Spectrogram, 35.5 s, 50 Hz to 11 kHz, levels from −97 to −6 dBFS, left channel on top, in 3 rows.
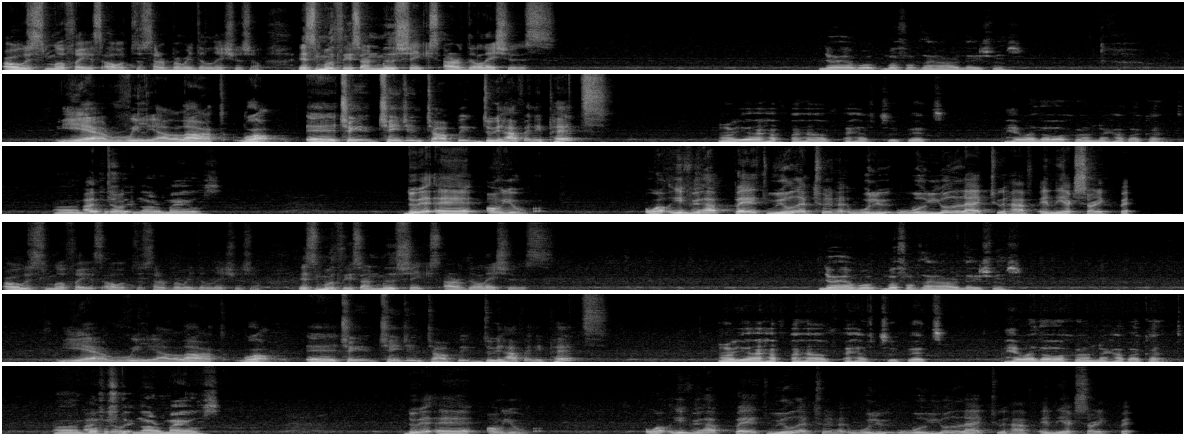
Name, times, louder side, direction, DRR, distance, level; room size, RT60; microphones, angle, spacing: voice 1, 0.0-2.6 3.0-5.5 12.4-17.8 24.4-24.9 27.7-29.0 30.1-34.9, left 5 dB, 65° left, 0.6 m, -34 dB
voice 2, 8.2-10.2 19.0-21.1 21.8-23.4 24.2-25.8, right 2 dB, 40° right, 0.6 m, -36 dB
6.8 x 2.3 x 3.4 m
head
